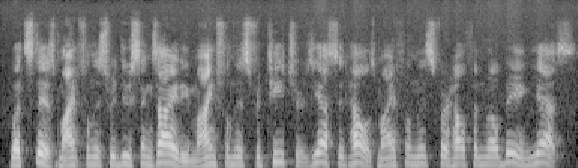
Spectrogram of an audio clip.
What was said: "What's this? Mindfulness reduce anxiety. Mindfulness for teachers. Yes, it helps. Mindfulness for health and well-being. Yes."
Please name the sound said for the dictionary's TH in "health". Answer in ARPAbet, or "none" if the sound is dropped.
TH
